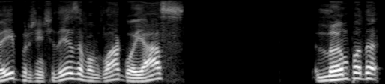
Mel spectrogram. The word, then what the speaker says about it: Goiás: muito claros temos aqui a palavra Goiás aí faz uso do acento agudo som que mostra tonicidade na última sílaba e esse som é um som aberto né temos ali a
